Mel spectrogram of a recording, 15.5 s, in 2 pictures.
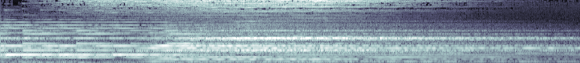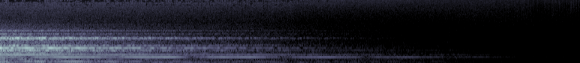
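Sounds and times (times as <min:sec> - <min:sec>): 
music mix without piano: 0:00.0 - 0:10.9.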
